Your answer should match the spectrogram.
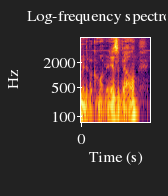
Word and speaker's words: Isabel: Now, remember that Jezebel, or Isabel, as it would have been said, well, that's the way it is in the Book of Mormon, and that's how it would have been pronounced, right? It didn't have a J sound like that.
